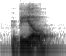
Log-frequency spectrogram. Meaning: clipping of biologie (“biology”)
- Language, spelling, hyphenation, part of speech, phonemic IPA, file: Dutch, bio, bio, noun, /ˈbi.oː/, Nl-bio.ogg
